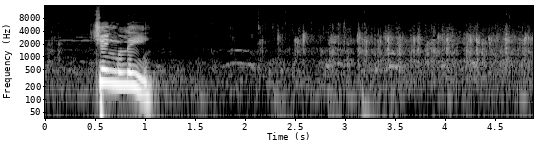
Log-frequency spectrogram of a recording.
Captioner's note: applause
